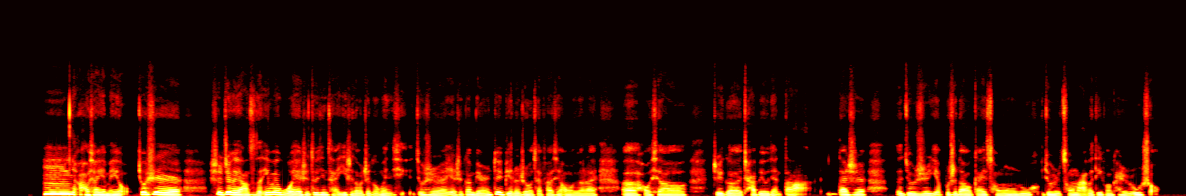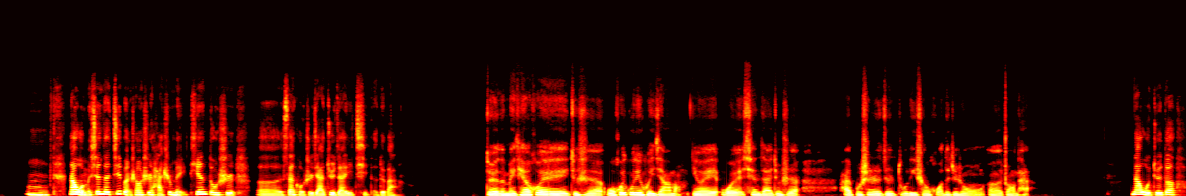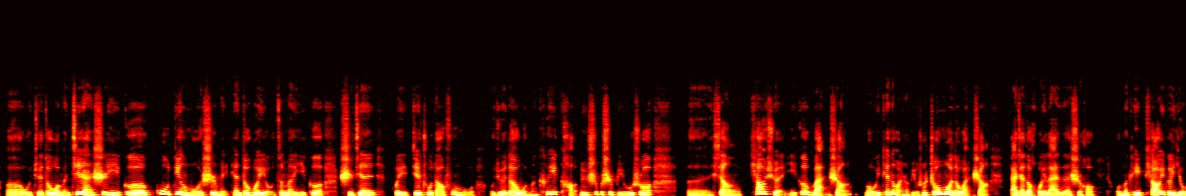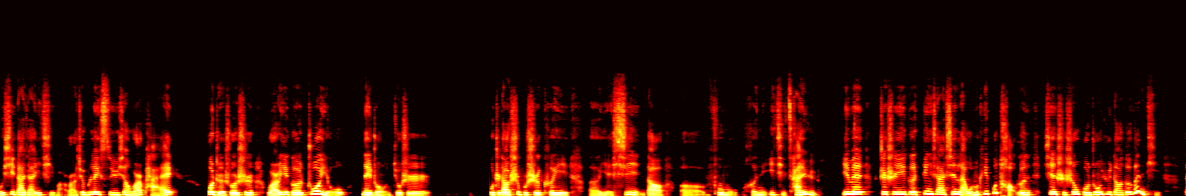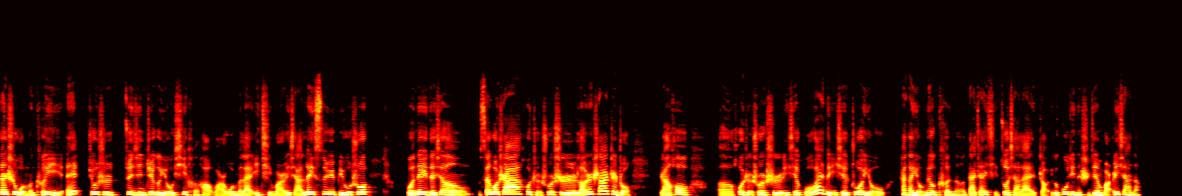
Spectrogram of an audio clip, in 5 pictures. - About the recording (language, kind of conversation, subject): Chinese, advice, 我们怎样改善家庭的沟通习惯？
- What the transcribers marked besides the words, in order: other background noise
